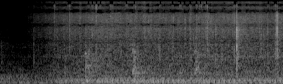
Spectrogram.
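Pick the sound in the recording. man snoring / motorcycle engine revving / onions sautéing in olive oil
onions sautéing in olive oil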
